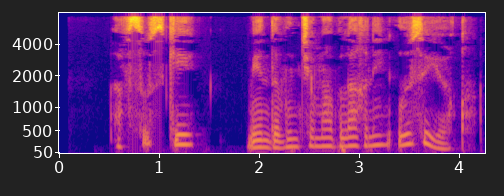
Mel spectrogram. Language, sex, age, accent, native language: Uzbek, female, 25-34, Buxoro, Uzbek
